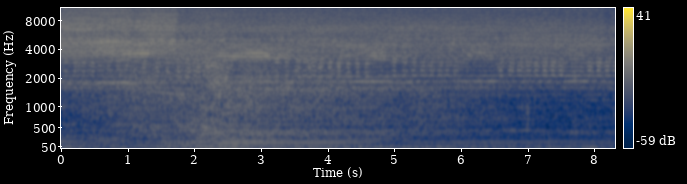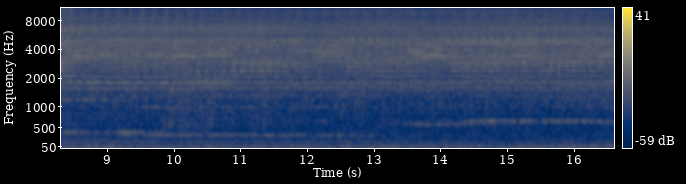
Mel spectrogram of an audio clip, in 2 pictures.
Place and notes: Paper Dome, 桃米里 Nantou County - Walk along the path
Walk along the path, Brook, Cicada sounds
